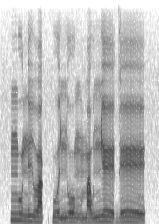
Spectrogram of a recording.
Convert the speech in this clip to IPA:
ŋ u˥˨ n i˥˨ ʋ a˧˩ k̚ p u˧˩ ə̯ ɲ oː˧˩ ŋ m a˩˧ w ɲ eː˥˨ d eː˥˨

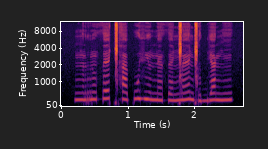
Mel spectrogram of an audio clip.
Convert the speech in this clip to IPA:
ŋ ə̃ r ũ θ ɛ ǁʰ a p u vʲ ũ n ɛ̃ θ ɛ ŋ͡ǁ ɛ̃ ɡ͡ǁ ə bʲ a ŋ ĩ

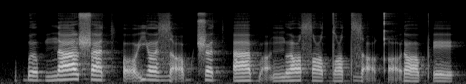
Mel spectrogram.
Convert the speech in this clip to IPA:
ɓ ɤ b n a ʂ a t͡sʼ ɔ̰ j ʌ z ɑ̰ b ʈ͡ʂ ʌ t͡sʼ a b ɑ̰ ŋ ɤ sˤ e dˤ ʌ tˤ z ɑ̰ qʼ ɔ̰ ɾ ɒ pʼ e

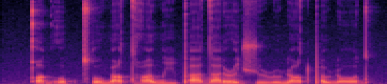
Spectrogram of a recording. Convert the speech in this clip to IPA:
qʼ ɔ ɡʱ o p t͡sʼ o w y tˤ ɦ a w i pʼ a d a ɾ ə˞ ʎ ʃ y ɭ u ɳ ə˞ tˤ pʼ u ɳ ɔ d

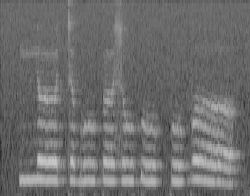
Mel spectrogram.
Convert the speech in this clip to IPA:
nː ɵː tː ɵ b uː ɠ ɵː z uː ɠ uː pː u b ɤː

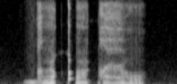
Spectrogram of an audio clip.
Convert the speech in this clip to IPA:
ɡ ɵ qʼ ɑ k ʕ ɔ

